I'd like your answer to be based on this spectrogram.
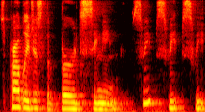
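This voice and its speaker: Using a rumbling, put-on character voice, a woman speaks at a moderate pace. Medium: read story. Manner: grumbling, muttering.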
